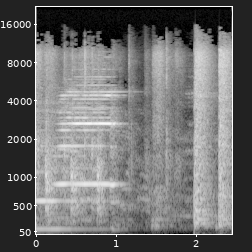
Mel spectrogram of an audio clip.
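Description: Live hardcore punk band between songs: instrument notes held over amplifier hum, cut off about a second in, leaving a short lull with a few small clicks before a sharp hit right at the end.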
